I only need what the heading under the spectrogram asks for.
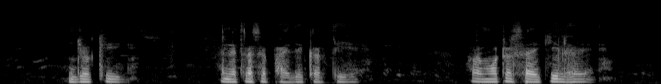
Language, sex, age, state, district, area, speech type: Hindi, male, 30-45, Uttar Pradesh, Chandauli, rural, spontaneous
